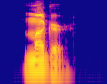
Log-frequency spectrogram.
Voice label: "mugger", voice, spelling

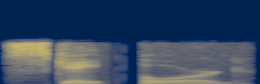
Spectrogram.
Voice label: "skateboard", words

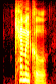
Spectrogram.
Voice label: "chemical", English, voice

